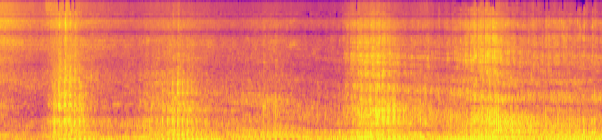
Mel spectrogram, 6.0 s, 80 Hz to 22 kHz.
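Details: RB25-swapped Nissan Cefiro with new turbo, fresh start with uneven blips: lumpy, stumbling exhaust note under each rev, one cylinder not pulling; cylinder 6 flooded again after an earlier burnout blew a pipe off.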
